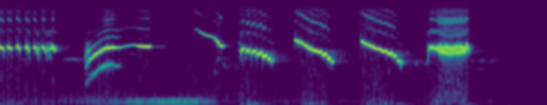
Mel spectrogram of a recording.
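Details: Caged-bird tutor phrases of an Asian pied starling: a rapid rattling trill, a swooping whistle, then a regular series of falling slurred notes closing with a rasping buzz.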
